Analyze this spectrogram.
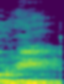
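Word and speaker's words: read: Third form क्या है, वही स्पेलिंग रहती है लेकिन प्रोनाउंसिएशन उसका अलग हो जाता है। रीड first form, रेड रेड कहते हैं लेकिन स्पेलिंग यही, तो थर्ड फॉर्म क्या लाएंगे हम, रेड।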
